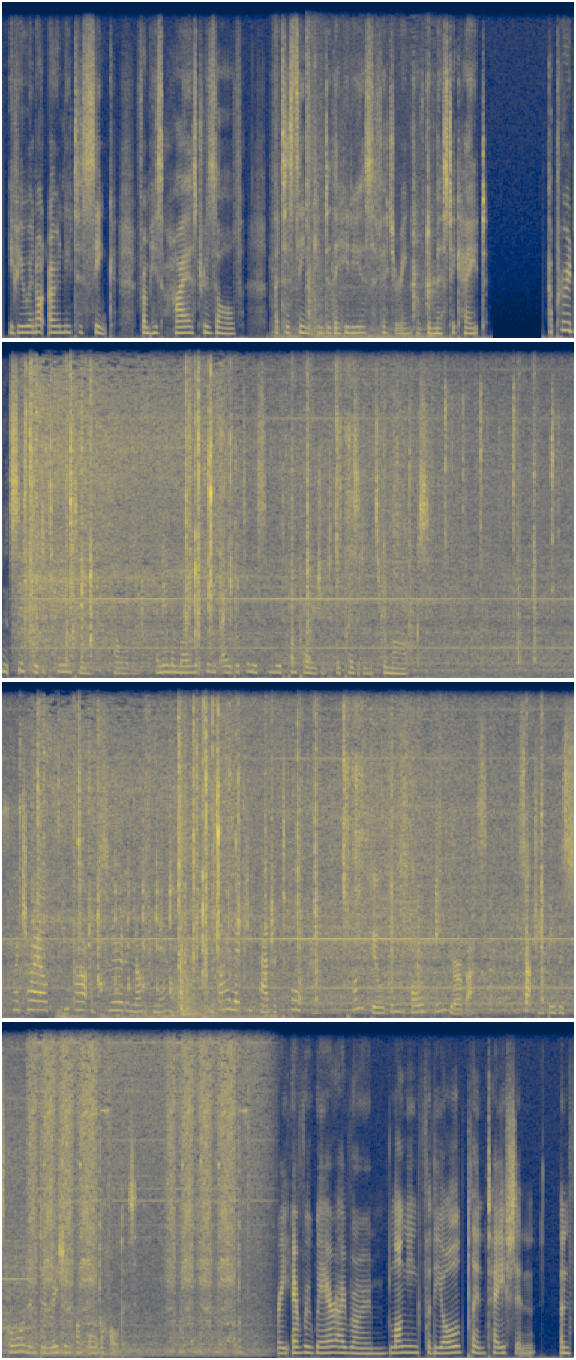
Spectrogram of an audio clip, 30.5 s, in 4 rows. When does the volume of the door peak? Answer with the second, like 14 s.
18 s.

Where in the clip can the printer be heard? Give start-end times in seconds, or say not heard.
7.7-26.6.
